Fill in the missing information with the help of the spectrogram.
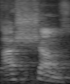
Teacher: the L got silent, okay, it just catches the next word. Like we can say ash-shams, we don't say al-shams, okay, but when it comes to qamar, we say al-qamar, okay. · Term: sun letter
